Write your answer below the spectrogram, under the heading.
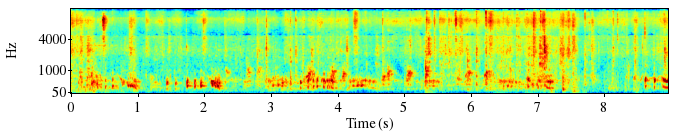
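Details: Performing male pigeon amid busy cooing, with overlapping low gurgling coos throughout, interrupted by sharp clicks, scraping and flutter-like noise.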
